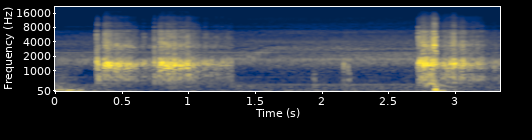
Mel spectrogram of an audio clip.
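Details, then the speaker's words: Rlaarlo AK787 RC car converted to dual motors and dual ESCs, running on 3S, after a crash: short bursts of high raspy whirring on throttle blips with no drive; Loctited grub screw lost, pinion spinning loose on the motor shaft. "I lost the grub screw out of the wow, and that was Loctited. Yeah, it's just a spinning. That's why it's making all that"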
